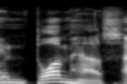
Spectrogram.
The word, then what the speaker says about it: Blumhouse: Is it Blumhouse or Bloomhouse? Because I hear people say Blumhouse now. I don't know. Okay, Blumhouse.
